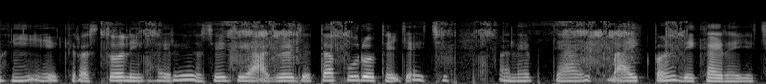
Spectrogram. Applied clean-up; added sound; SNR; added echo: none; Fart; 12 dB; none.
